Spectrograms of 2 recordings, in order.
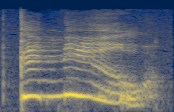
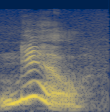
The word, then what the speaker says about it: gnu: it should be pronounced canoe uh you know what grandma that's a very good observation but I think the g is silent in this word which is funny right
